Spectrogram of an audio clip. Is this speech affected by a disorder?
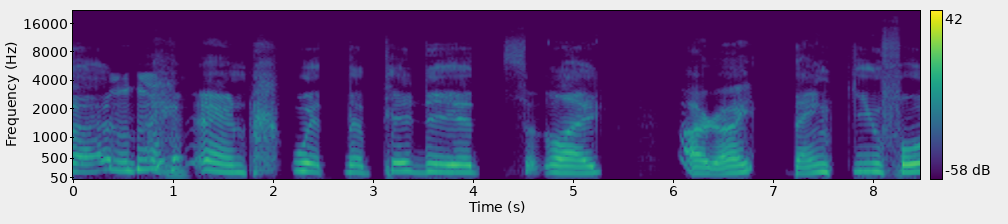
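Yes: traumatic brain injury; right-side ataxia or shaking.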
